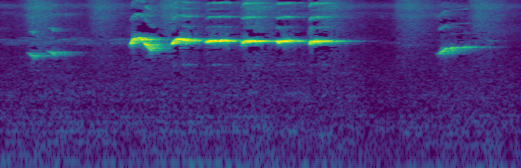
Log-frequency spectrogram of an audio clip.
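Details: Captive Javanese Horsfield's bush lark, Wates type, in full vigorous song: soft high chirps, then a loud sustained whistled phrase broken into several linked pulses, ending with a brief rising note; quiet hum behind.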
